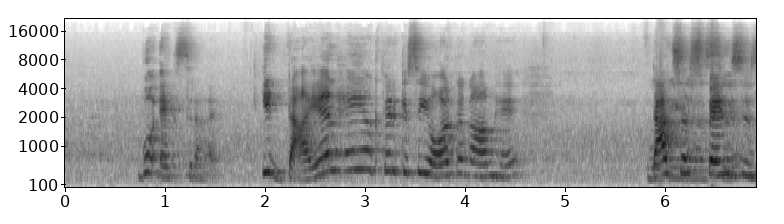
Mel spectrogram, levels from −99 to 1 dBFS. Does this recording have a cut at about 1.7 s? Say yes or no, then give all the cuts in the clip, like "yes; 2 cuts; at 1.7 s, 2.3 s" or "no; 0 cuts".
yes; 1 cut; at 1.7 s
